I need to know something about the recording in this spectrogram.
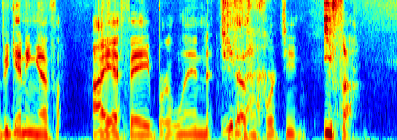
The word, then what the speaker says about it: IFA: IFA. It's in German. Like I cannot FIFA, pronounce it.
